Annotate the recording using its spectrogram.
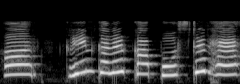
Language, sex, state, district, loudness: Hindi, female, Himachal Pradesh, Shimla, -11 LUFS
